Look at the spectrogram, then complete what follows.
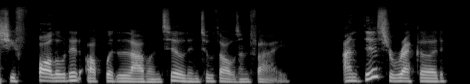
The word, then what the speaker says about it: Laventille: Some people say Laventille when they're talking about Laventille, but we're using the word Laventille, the pronunciation here.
